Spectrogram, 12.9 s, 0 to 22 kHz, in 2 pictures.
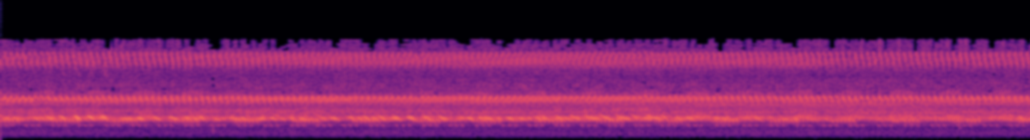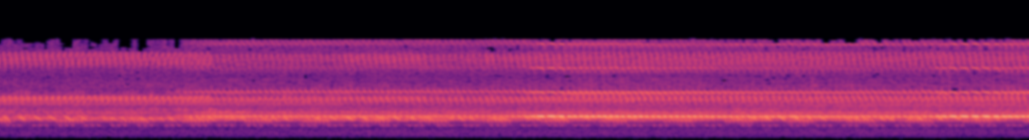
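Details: Bell crickets and other crickets recorded in Narita, Chiba, Japan, on a TASCAM Portacapture X8: dense, high, shimmering chirps pulse rapidly in overlapping layers, with a steady ringing trill beneath that grows louder toward the end.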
